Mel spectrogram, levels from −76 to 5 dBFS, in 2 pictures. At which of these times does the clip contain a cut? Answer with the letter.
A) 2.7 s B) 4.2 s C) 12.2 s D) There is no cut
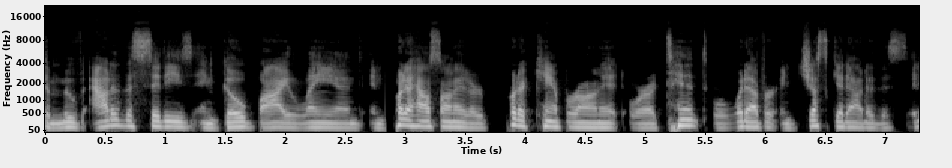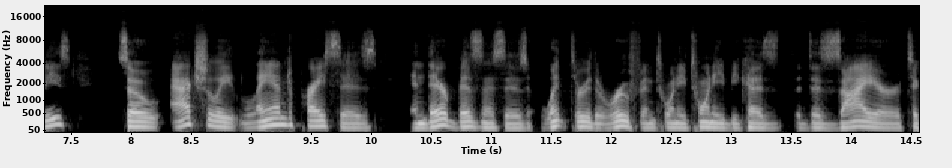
A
